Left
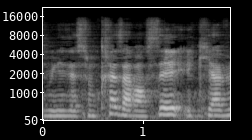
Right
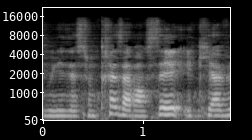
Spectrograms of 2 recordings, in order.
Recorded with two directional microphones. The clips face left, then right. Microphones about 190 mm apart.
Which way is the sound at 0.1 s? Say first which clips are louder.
Right 3 dB; 35° right (ahead or behind).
